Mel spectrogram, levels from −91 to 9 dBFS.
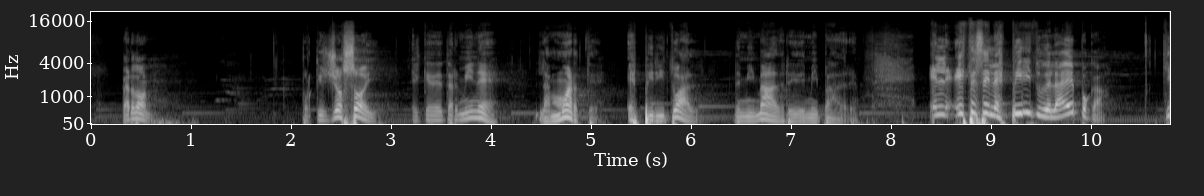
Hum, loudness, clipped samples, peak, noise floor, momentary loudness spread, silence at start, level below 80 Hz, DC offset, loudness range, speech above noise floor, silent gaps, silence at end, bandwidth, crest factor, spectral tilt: none; -26 LUFS; under 0.1%; -2 dBFS; -66 dBFS; 22 LU; 0.35 s; -40 dBFS; under 0.1%; 5 LU; 41 dB; none; 0 s; 16.5 kHz; 26 dB; -5.5 dB/octave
